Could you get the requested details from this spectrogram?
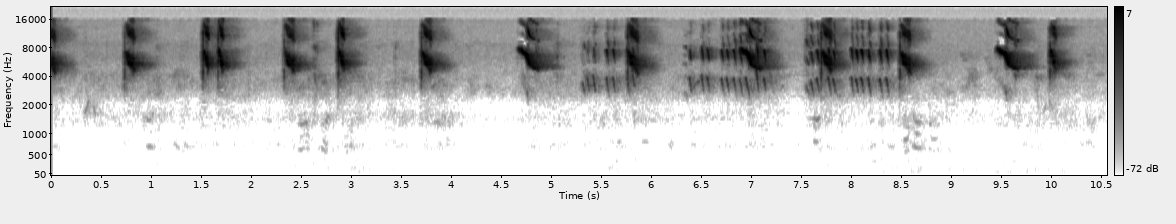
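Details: Japanese wagtail in Japan, a bird of fields, grassland and waterside, giving sharp, high chirps, then a buzzy twittering run of mixed notes; background quiet.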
